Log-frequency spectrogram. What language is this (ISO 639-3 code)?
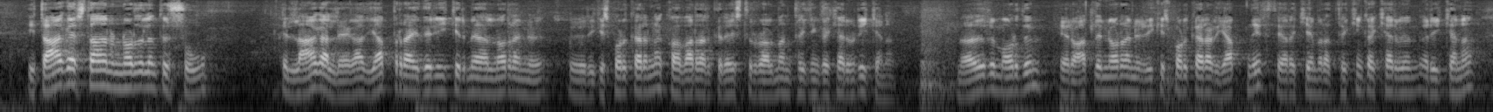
isl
